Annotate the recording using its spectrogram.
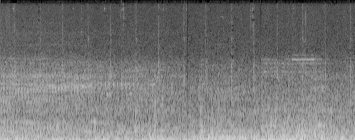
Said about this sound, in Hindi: सामने से भी ट्रैफिक आ रहा है, इधर से जा भी रहा है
